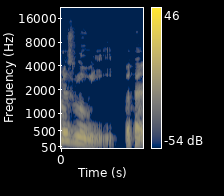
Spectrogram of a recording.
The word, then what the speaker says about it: Louis: It's not Louis. It's Louis. But it's spelled Louis with an S. No, it's like spelled like in French. It would just the S is silent.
